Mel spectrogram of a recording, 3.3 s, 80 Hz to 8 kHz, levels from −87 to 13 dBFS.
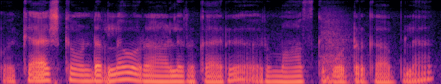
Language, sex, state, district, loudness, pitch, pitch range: Tamil, female, Tamil Nadu, Kanyakumari, -18 LUFS, 145 Hz, 140-170 Hz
